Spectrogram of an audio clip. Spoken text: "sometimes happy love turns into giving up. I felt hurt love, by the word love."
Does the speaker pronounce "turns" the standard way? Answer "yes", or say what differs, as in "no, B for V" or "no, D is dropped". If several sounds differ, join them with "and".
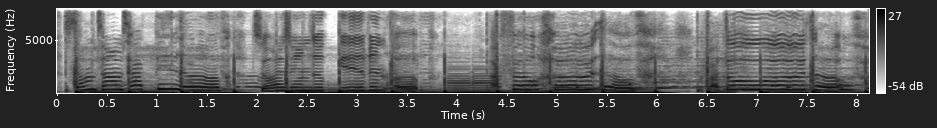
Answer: no, S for T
